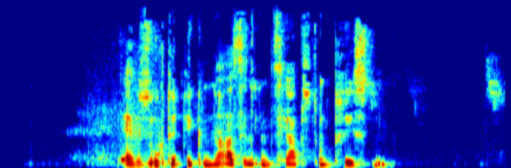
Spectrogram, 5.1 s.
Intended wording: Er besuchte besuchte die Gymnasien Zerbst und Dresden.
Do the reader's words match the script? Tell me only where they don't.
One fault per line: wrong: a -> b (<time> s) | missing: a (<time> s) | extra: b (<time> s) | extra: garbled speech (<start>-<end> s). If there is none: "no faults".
missing: besuchte (1.8 s)
extra: in (2.5 s)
